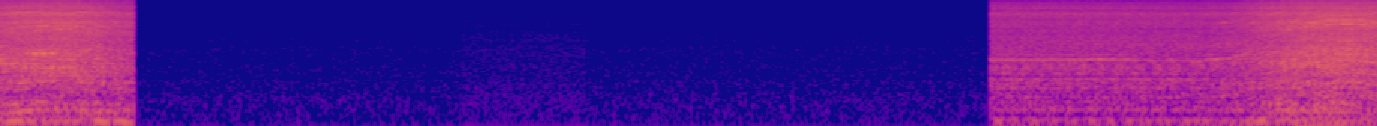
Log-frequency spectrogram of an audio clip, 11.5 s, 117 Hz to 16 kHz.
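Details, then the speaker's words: Chevy Trailblazer petrol V8 with P0300 random misfire and P0174 lean codes, after MAF sensor replacement and clearing codes: thin, steady high whistle when revving; suspected vacuum leak, unconfirmed; P0174 did not return. "as we just heard we're still getting kind of a a whistling kind of high-pitched sound when we accelerate which could be a vacuum leak"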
